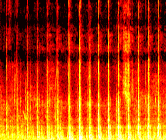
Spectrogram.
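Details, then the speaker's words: Dodge Grand Caravan rear AC box air mix (blend door) motor clicking rapidly and steadily, two or three times a second, behind the rear trim panels after switch-on; the motor is faulty and gets replaced. "turn it on and the rear air mix motor starts doing a bunch of clicking in here."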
